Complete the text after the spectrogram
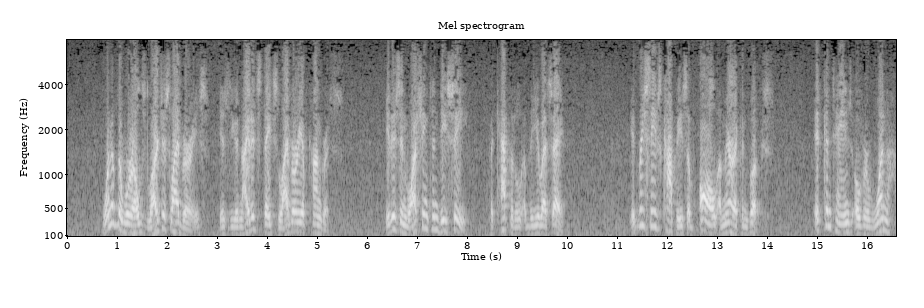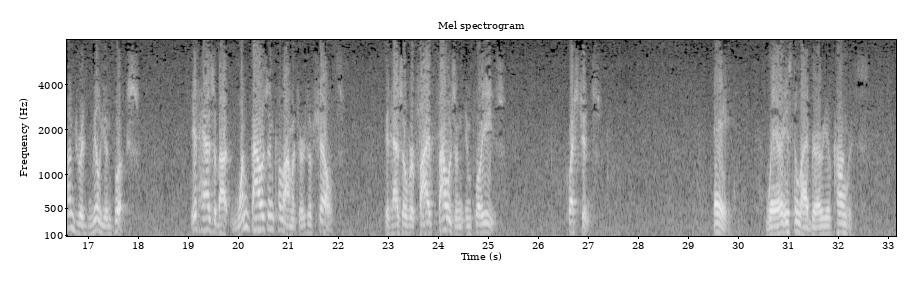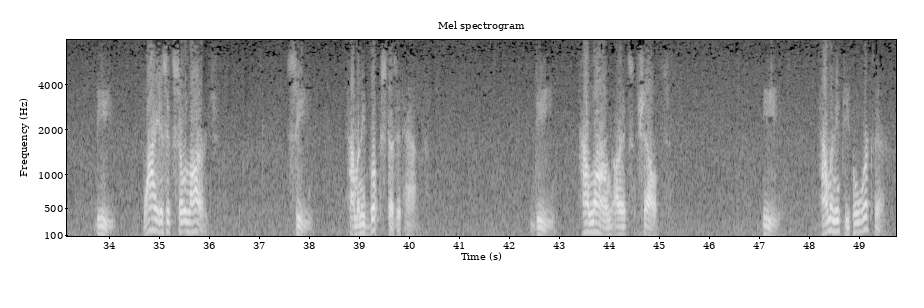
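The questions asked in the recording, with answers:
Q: Where is the Library of Congress?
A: In Washington, D.C.

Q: Why is it so large?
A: It receives copies of all American books.

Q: How many books does it have?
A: Over 100 million

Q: How long are its shelves?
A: About 1,000 kilometers

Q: How many people work there?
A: Over 5,000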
